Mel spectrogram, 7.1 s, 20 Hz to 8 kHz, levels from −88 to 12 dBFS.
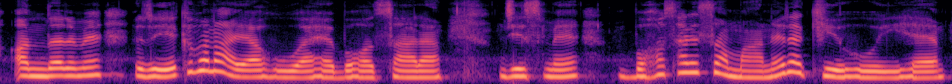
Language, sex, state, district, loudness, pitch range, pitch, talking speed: Hindi, female, Jharkhand, Garhwa, -13 LUFS, 190-230 Hz, 210 Hz, 125 wpm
